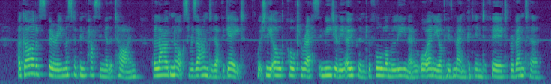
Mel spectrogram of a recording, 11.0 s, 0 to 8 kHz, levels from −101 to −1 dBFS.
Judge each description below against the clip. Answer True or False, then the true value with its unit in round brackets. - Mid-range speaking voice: False (205 Hz)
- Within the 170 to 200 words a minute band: True (195 wpm)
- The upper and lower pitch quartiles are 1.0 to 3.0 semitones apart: True (2.6 semitones)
